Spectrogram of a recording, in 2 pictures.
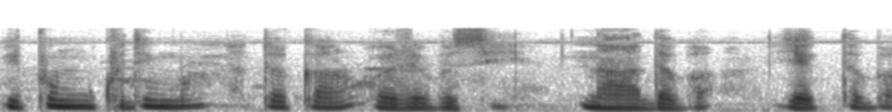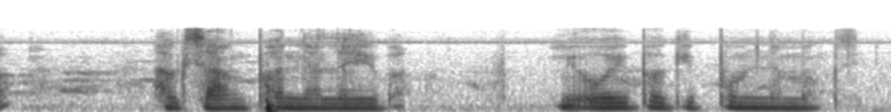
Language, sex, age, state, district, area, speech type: Manipuri, male, 30-45, Manipur, Chandel, rural, spontaneous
